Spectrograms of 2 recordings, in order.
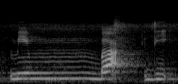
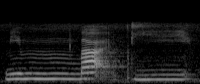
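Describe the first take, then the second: Both takes have the same delivery.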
